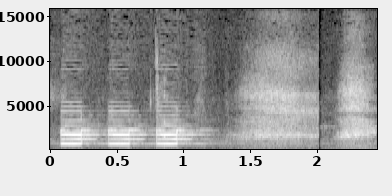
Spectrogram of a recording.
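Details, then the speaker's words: Three short, steady tonal beeps, then a rush of airflow: the disconnection alarm of an AIRVO 2 high-flow oxygen device as the patient is disconnected and reconnected with a nebulizer added inline for transport. "you're gonna hear a brief alarm as I disconnect the patient then reconnect it with the Arrogant in line"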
